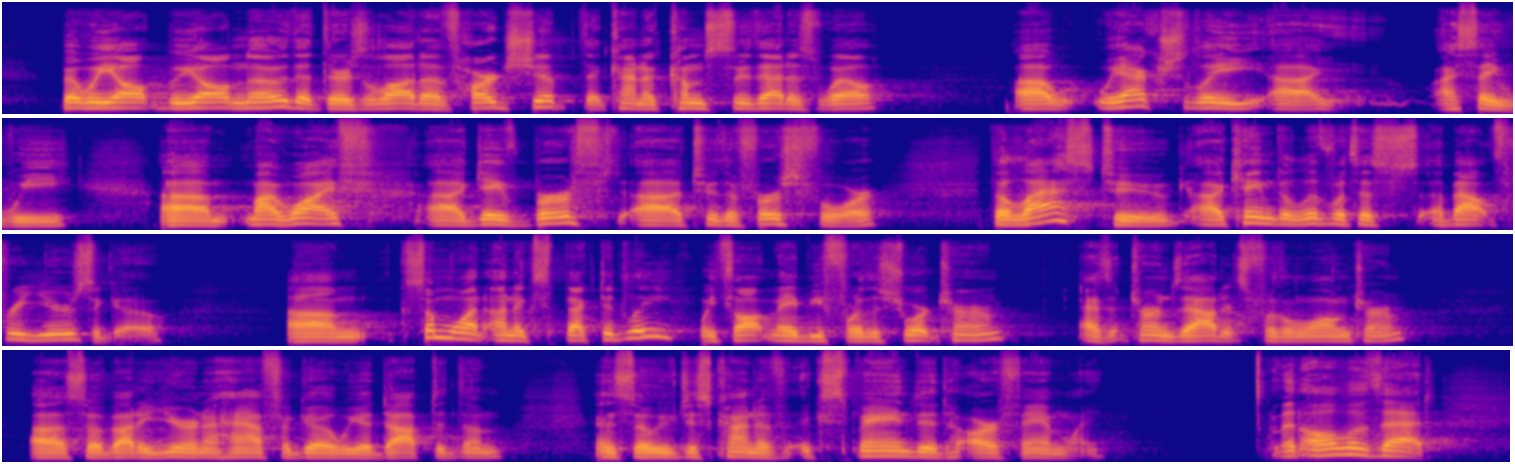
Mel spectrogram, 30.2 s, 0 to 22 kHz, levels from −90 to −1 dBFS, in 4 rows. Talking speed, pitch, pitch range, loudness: 190 wpm, 135 Hz, 125-155 Hz, -23 LUFS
